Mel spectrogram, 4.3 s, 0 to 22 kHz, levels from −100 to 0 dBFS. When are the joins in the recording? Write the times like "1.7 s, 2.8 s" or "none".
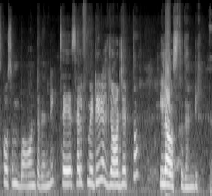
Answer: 1.2 s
